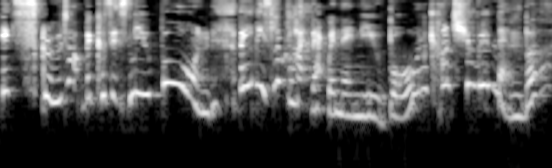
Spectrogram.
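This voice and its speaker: A woman's voice: very animated, unhurried, a little mellow, exaggerated voice. A woman playing a distraught, obsessively hopeful older mother in a radio horror play, pleading and emotional. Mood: tender, soothing. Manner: pleading, tearful, highly emotional. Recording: slightly dull home recording.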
